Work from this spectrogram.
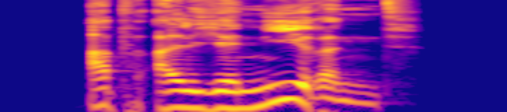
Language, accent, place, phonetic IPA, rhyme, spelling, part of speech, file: German, Germany, Berlin, [ˌapʔali̯eˈniːʁənt], -iːʁənt, abalienierend, verb, De-abalienierend.ogg
- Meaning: present participle of abalienieren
